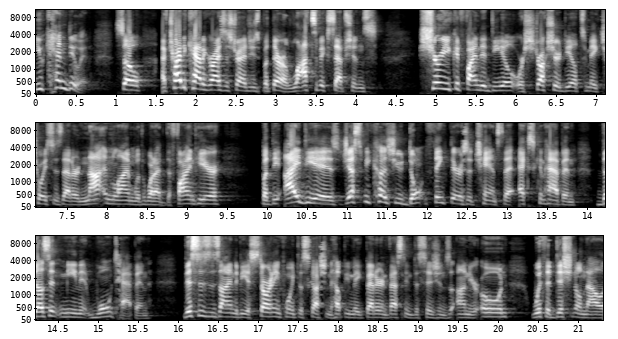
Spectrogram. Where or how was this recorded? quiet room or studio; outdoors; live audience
live audience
